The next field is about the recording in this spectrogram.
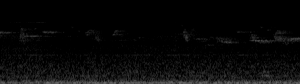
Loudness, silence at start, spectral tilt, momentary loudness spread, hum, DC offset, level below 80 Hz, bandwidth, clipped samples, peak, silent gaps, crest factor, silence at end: -51 LUFS; 0 s; -4.5 dB/octave; 2 LU; none; under 0.1%; -52 dBFS; 16.5 kHz; under 0.1%; -36 dBFS; none; 12 dB; 0 s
